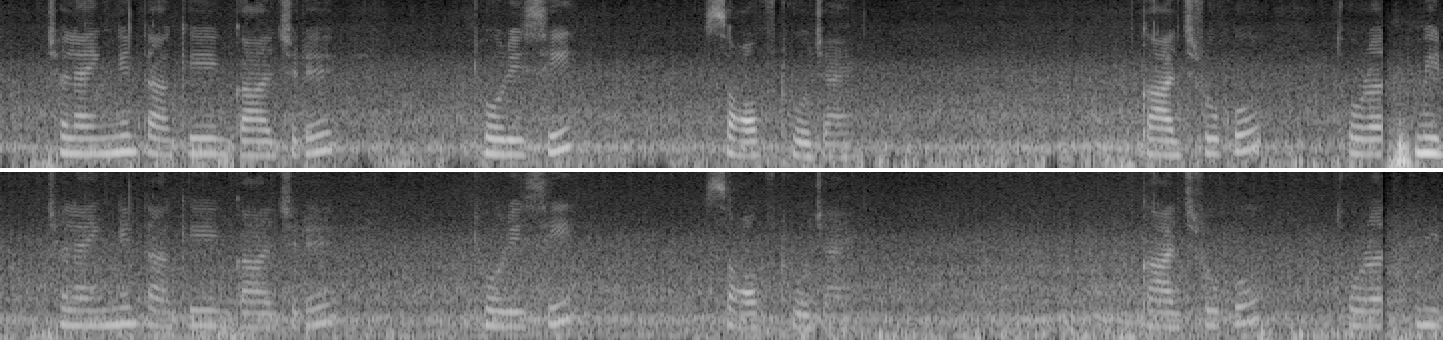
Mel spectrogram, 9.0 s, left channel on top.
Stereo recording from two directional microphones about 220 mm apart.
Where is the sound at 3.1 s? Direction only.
30° left (ahead or behind).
